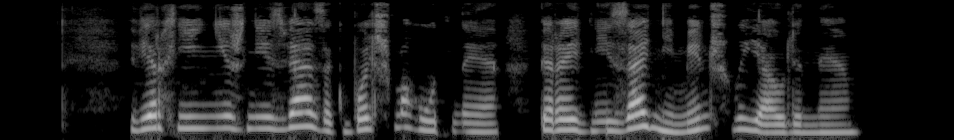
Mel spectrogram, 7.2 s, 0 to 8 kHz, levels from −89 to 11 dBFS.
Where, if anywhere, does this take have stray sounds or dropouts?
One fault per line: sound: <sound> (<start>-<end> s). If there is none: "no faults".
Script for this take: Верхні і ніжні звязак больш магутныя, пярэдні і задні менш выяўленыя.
no faults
